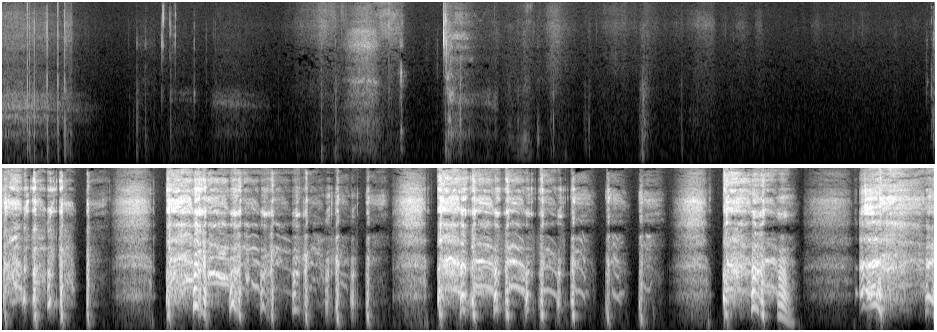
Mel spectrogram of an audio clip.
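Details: Adult coughing fit: scattered soft sounds, then a long run of rapid, forceful, harsh coughs.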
